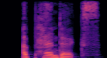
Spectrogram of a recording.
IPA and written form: əˈpɛn dɪks (appendix)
